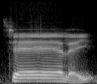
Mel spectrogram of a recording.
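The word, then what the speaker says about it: 啫喱: Jelly, either tone 1 or tone 2 if it is a borrowed word. So jello or jelly in Cantonese is 啫喱, 啫喱喱啫喱 jelly or jello, 啫喱.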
